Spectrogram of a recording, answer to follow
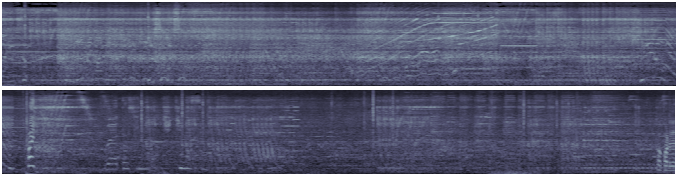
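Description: L Kaguya-sama: Love Is War pachislot machine playing its battle music, character voice clips and effects during the final-blow judgment that decides whether the bonus chain continues, with a loud crash about ten and a half seconds in and quieter game sounds after it. The noise of the pachislot hall runs underneath.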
